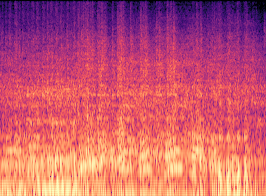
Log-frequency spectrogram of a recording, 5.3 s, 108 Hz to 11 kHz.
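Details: 2000 Ski-Doo Grand Touring 600 two-stroke snowmobile, sat outside three-plus years, reassembled with power valves left uncleaned, warming up: runs steadily at a high, even speed with no stumbling or hunting; sounds healthy.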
